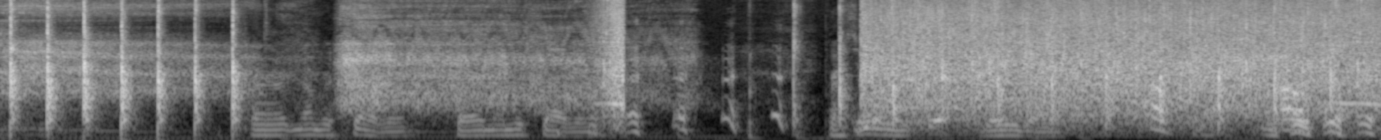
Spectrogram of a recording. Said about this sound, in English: Can we get an applause? What applause? All is well. Do we have an applause button? No, God damn it.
